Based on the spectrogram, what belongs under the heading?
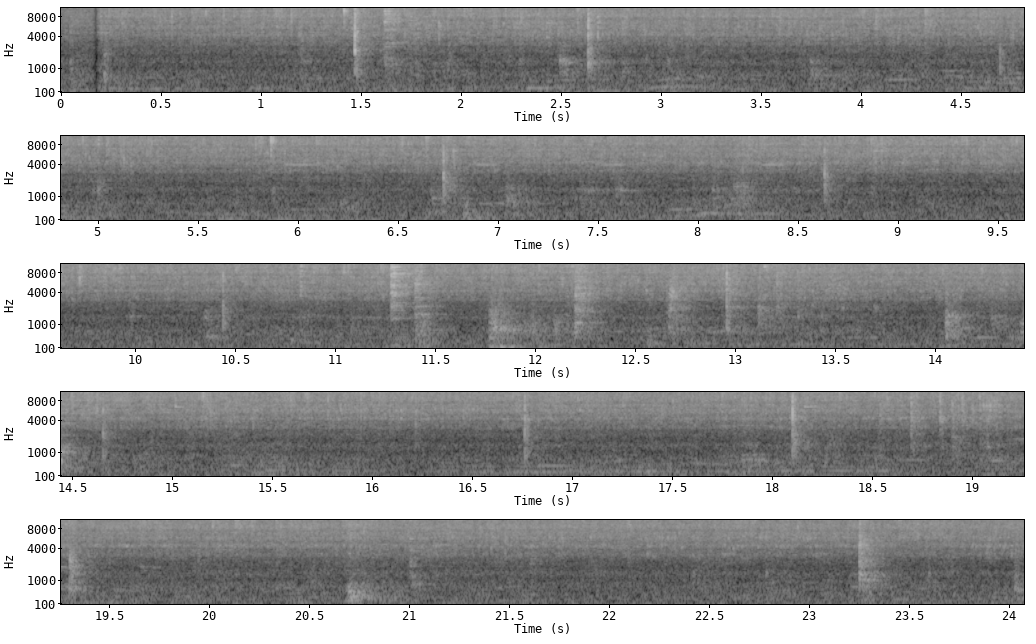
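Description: Chopped tomatoes and peppers frying in a non-stick pan with a steady sizzle, with scattered sharp clicks and knocks of knife and utensils.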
